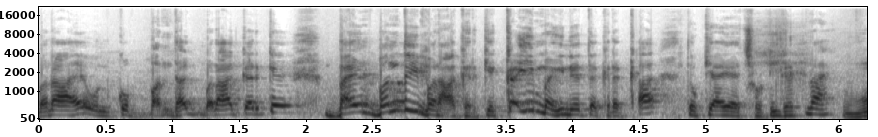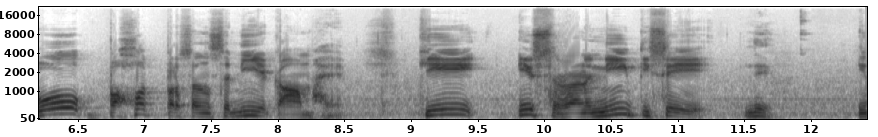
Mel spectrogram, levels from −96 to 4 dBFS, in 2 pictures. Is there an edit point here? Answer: no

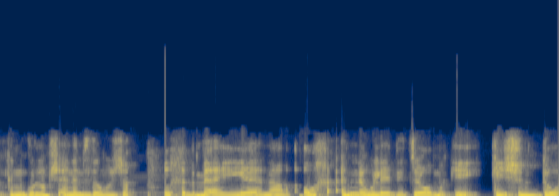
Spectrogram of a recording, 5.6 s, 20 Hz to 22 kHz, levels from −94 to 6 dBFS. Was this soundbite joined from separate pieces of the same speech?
yes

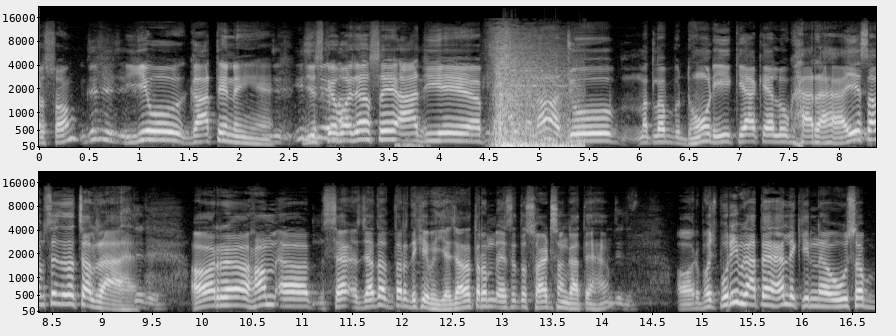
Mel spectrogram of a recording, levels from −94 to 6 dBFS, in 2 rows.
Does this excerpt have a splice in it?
yes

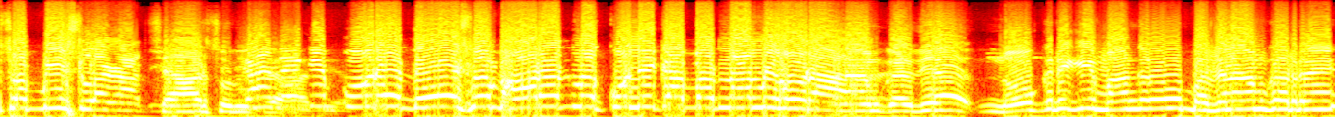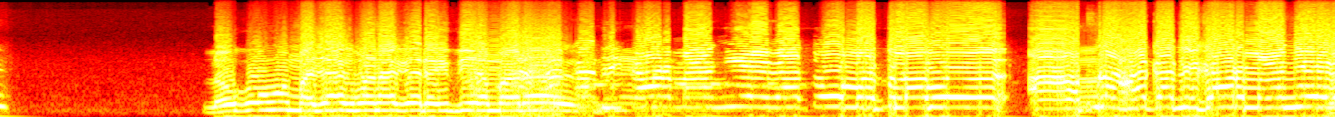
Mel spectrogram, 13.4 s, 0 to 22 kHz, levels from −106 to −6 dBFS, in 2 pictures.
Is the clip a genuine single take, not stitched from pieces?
yes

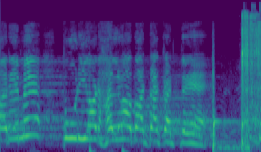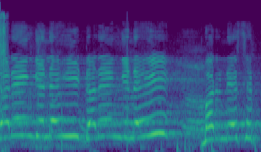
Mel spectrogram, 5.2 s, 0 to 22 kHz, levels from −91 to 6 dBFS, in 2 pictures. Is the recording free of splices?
no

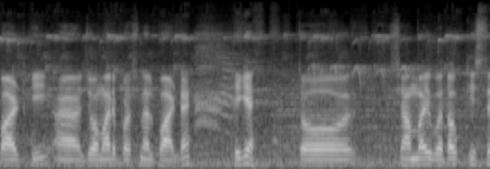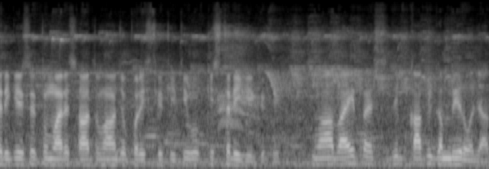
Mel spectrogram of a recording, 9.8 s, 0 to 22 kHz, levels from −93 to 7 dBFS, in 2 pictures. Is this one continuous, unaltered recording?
yes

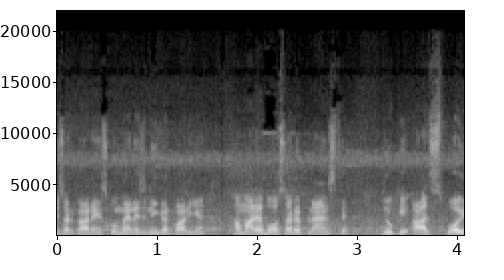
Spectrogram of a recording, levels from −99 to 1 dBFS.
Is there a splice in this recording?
yes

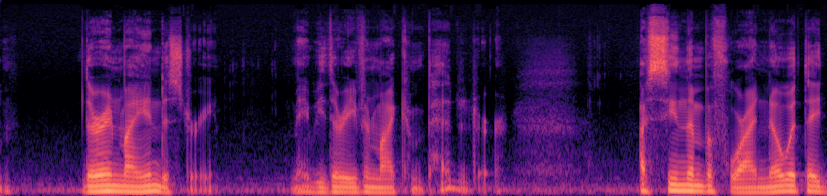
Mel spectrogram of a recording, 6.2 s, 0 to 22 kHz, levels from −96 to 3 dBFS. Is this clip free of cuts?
yes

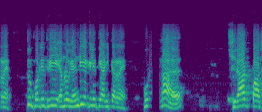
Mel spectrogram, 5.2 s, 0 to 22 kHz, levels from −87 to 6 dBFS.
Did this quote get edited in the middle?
yes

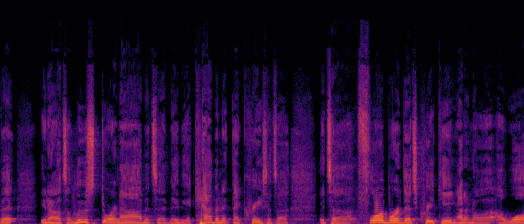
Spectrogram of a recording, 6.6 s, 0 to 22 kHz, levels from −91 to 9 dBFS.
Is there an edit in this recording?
no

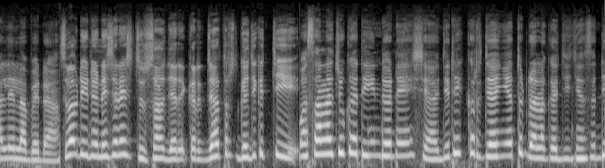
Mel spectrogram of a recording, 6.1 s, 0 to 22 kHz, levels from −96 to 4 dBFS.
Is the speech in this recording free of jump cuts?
yes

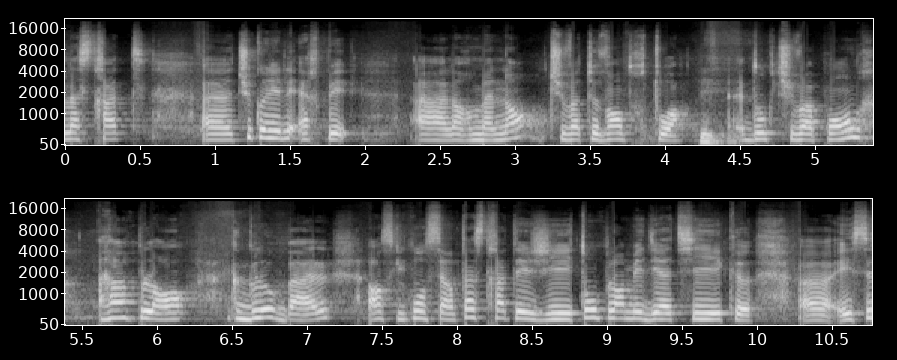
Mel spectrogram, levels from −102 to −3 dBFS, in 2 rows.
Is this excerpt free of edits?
yes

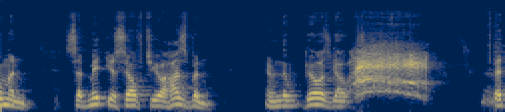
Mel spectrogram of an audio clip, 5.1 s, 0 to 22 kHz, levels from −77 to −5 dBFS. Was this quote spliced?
no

